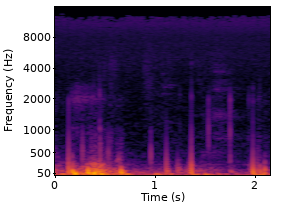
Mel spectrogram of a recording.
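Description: Handling noise close to the microphone: a quick, irregular run of low thumps and knocks, loudest in the first half-second and fainter after, as an object is picked up.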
